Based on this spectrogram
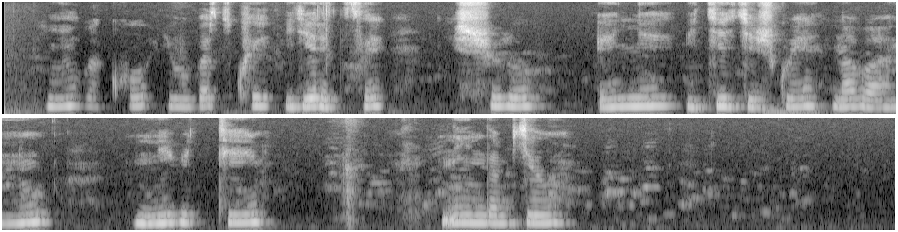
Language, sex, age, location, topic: Kinyarwanda, female, 25-35, Huye, education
